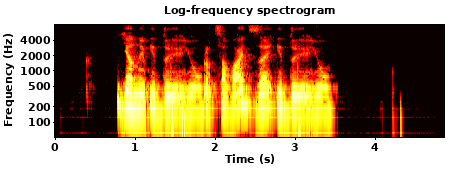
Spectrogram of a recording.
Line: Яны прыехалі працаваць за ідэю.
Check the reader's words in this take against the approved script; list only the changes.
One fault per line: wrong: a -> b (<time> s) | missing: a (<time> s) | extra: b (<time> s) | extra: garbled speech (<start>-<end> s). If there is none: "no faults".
wrong: прыехалі -> ідэю (1.3 s)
